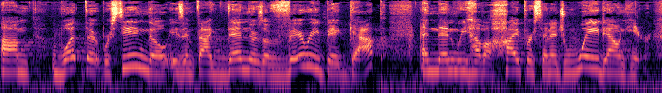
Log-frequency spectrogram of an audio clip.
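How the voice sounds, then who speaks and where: Against noticeable background noise, a woman talks at a fairly quick pace with a fairly high pitch and ordinary pitch variation. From Canada. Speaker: host and moderator. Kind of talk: interview answer.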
